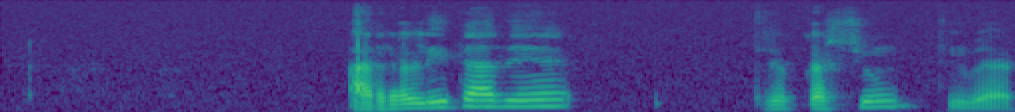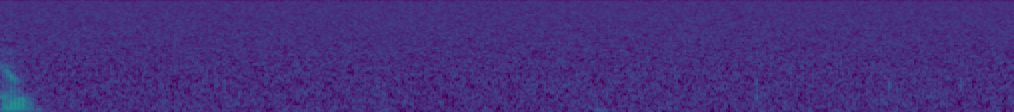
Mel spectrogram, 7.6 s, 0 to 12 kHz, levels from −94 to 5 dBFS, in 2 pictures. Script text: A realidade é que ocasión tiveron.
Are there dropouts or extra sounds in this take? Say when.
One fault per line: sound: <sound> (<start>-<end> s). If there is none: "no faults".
no faults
